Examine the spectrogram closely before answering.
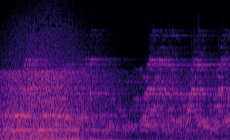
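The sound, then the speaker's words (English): A sonification of the nearest black hole to us eating space dust: a dense, eerie electronic drone of layered humming tones that slowly sink, then swell and rise again, sustained and fairly loud with no voices. “It's the sound of a black hole eating space dust.”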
